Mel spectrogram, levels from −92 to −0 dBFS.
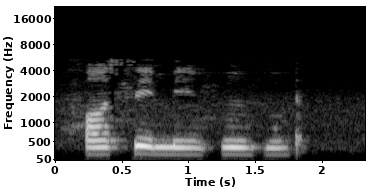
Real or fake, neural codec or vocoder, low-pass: real; none; 5.4 kHz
